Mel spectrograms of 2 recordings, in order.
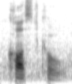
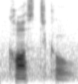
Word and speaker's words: Costco: wholesale store and that is in English called Costco Costco all right again in katakana that becomes coastal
